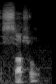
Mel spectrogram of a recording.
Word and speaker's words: subtle: someone earlier today over how you pronounce subtle. They were like, "There's a B in there."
